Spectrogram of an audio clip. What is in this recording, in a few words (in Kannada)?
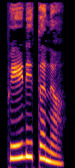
"ಪಡಿದನಿ", kannada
